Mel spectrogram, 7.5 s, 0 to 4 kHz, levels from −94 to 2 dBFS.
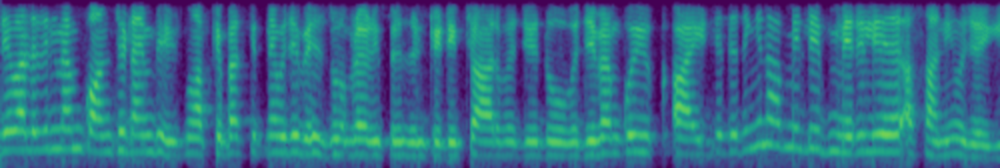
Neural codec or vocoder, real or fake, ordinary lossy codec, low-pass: none; real; none; 3.6 kHz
